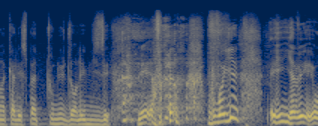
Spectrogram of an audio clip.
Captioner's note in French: rires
